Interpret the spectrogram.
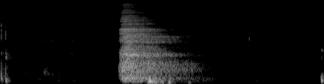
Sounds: Sigh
